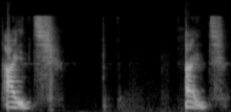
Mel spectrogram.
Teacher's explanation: পরের ই বা উ স্বরধ্বনি আগে উচ্চারিত হয়।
